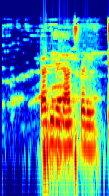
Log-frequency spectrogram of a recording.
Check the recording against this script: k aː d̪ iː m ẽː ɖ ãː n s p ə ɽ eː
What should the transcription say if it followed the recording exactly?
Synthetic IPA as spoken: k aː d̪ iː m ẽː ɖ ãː n s k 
